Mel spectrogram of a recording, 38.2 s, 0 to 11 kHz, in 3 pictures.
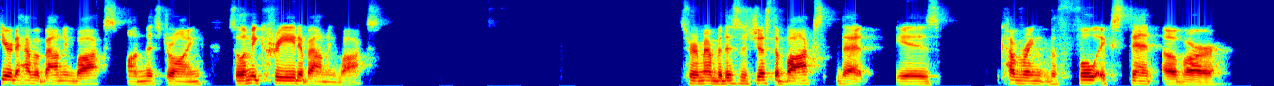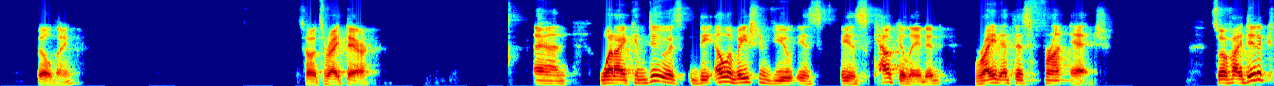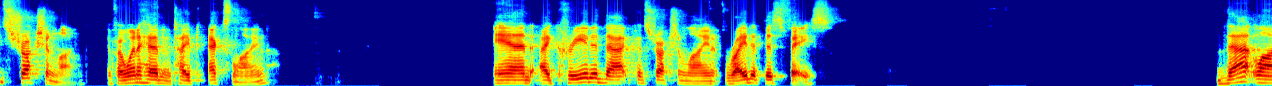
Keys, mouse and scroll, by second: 1.5 click, 5.5 click, 15.7 click, 20.1 middle click, 21.5 click, 26.3 Escape, 27.6-28.9 typing, 31.2-31.9 typing, 33.1-35.2 drag, 35.9 click.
